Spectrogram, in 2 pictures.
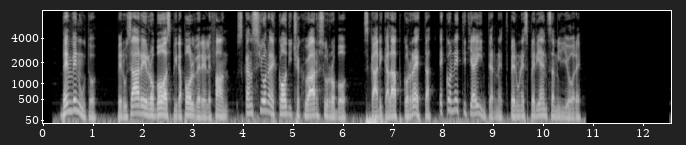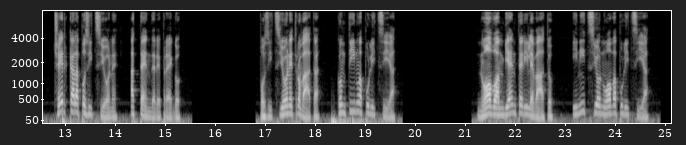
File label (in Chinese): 意大利语试音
